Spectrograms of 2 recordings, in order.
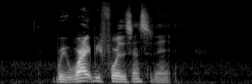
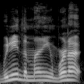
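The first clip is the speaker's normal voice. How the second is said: higher, louder mock of Mom yelling; 7 semitones higher, 4 dB louder, faster than usual. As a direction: throw Mom's line back in a shrill, raised mock. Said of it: "Mom starts eventually screaming at me".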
